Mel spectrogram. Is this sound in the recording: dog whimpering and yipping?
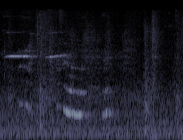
yes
